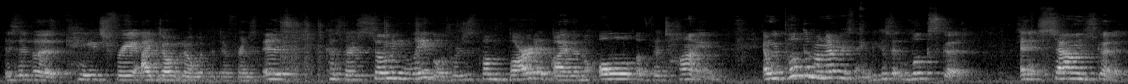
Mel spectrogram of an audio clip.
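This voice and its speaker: A woman's voice: on the high side, normal speed, a little hiss or hum. Young Mexican woman, American-sounding accent, chatty self-deprecating speaker, distant mic in an echoey hall. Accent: American-sounding English. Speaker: conference speaker, PhD researcher. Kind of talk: conference talk with jokes. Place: conference hall.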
